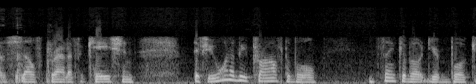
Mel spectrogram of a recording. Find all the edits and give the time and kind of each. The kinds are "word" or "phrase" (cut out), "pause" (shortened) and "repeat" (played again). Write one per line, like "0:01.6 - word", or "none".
0:01.9 - word
0:03.8 - word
